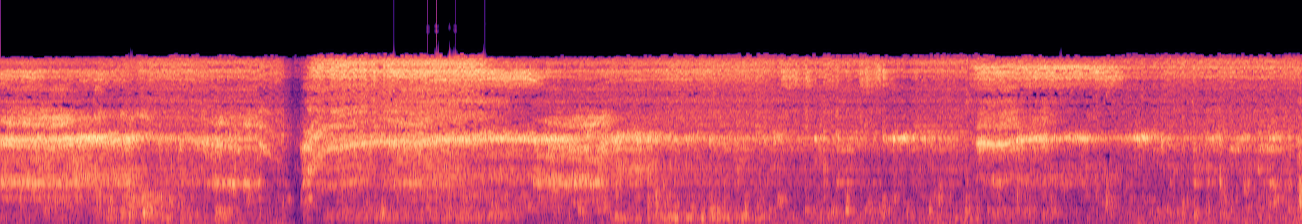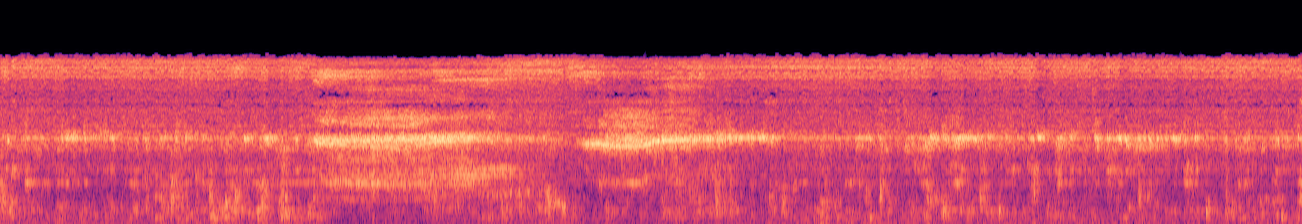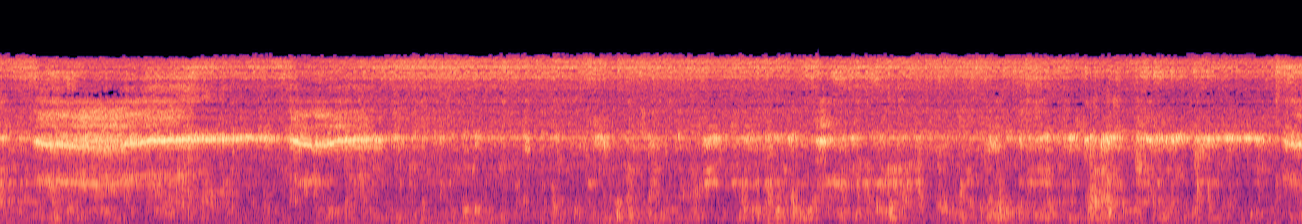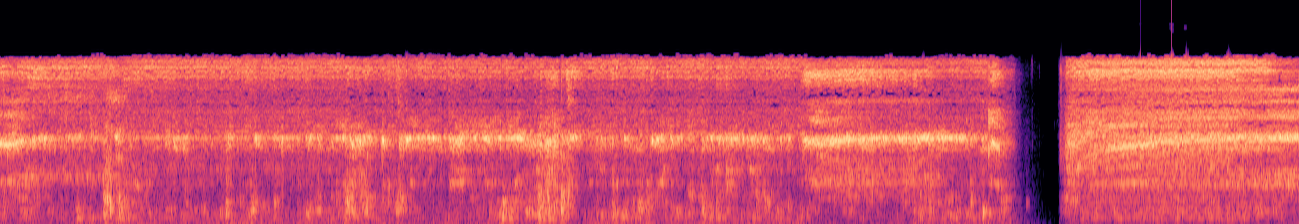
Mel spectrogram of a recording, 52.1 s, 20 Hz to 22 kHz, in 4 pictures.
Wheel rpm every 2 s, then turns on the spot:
210, 160, 220, 230, 230, 230, 230, 230, 220, 220, 230, 230, 230, 230, 230, 240, 230, 230, 230, 230, 230, 230, 230, 230, 120, 200.
none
